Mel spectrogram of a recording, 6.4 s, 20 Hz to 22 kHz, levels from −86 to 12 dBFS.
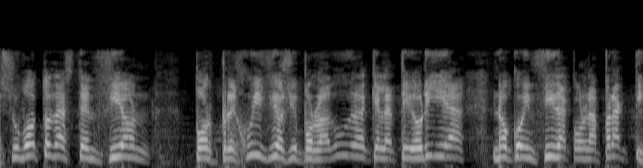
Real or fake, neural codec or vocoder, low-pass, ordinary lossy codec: fake; vocoder, 22.05 kHz, 80 mel bands, WaveNeXt; 7.2 kHz; none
